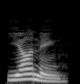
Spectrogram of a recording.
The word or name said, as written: yawning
